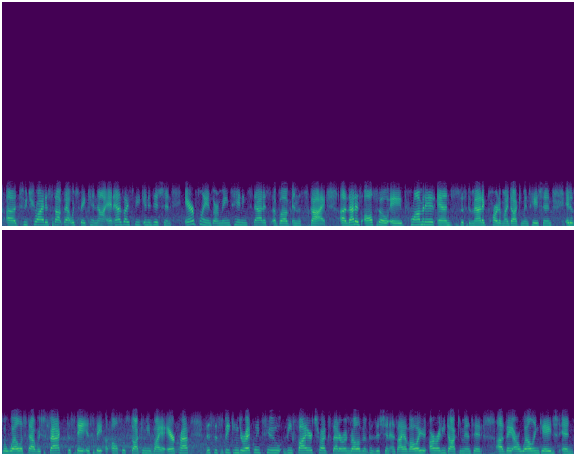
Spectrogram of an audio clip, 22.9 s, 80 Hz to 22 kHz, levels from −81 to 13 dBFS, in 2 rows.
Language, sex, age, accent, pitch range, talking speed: English, female, 30-49, American, 215-250 Hz, 190 wpm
